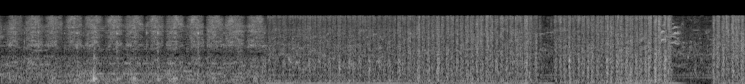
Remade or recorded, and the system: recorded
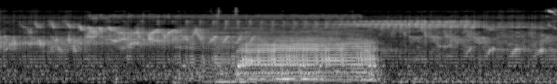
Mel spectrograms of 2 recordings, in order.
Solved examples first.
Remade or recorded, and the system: remade, vocoder, Vocos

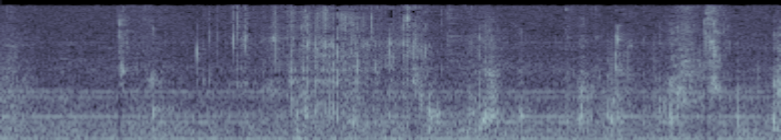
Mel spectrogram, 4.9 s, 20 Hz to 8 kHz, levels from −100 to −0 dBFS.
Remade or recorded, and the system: recorded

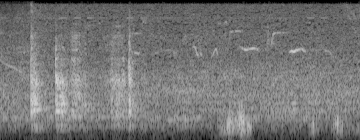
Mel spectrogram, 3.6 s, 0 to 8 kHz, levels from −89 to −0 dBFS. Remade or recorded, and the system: recorded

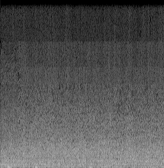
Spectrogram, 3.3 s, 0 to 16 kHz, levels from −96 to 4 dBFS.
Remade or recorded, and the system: remade, vocoder, BigVGAN v2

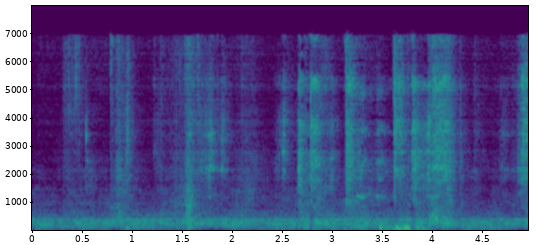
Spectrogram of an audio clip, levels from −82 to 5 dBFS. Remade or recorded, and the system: remade, codec, DAC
